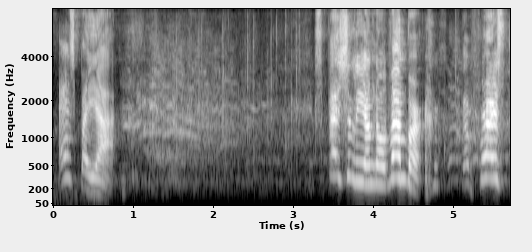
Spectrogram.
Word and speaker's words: Espaillat: And if you can pronounce esplanade, you can pronounce Espaillat.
